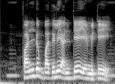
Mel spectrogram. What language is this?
Telugu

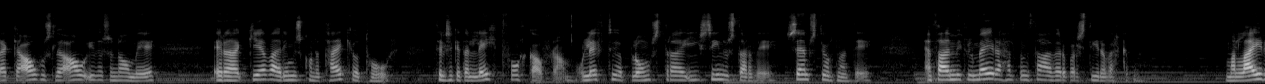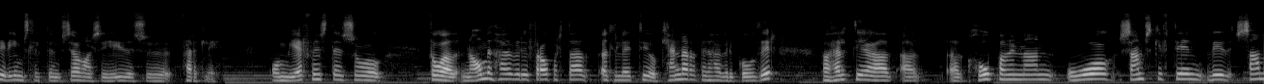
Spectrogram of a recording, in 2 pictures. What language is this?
Dutch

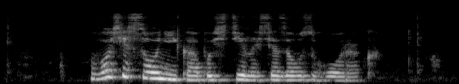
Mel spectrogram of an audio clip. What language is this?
Belarusian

